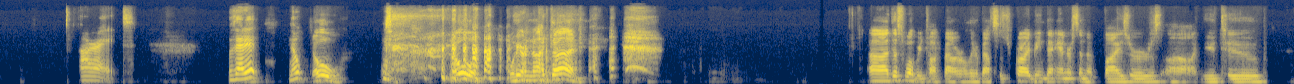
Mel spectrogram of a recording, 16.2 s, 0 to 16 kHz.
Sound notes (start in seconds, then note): 5.2 laughs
